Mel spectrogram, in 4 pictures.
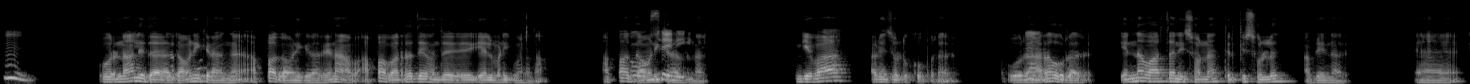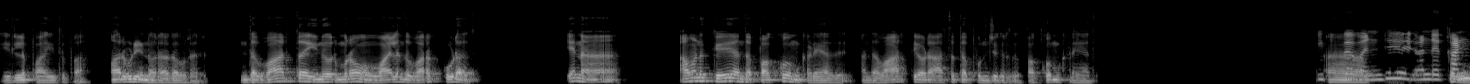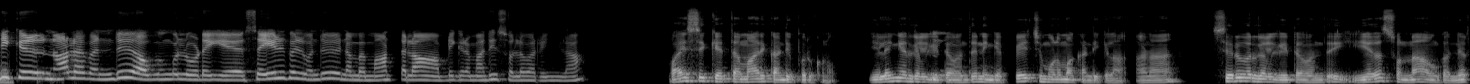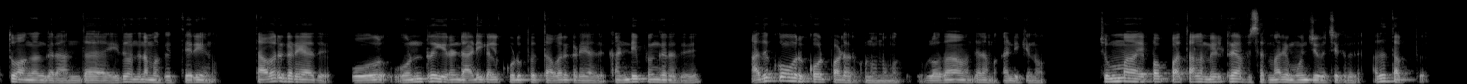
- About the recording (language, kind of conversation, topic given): Tamil, podcast, இளைஞர்களை சமுதாயத்தில் ஈடுபடுத்த என்ன செய்யலாம்?
- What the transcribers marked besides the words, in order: tapping; drawn out: "ஆ"; in English: "மிலிட்டரி ஆஃபீஸர்"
